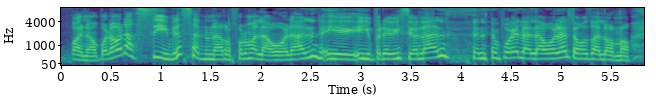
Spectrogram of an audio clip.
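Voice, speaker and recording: Noticeable background noise sits behind a woman speaking at a very fast pace in a high pitch. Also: lively intonation, very even loudness. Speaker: pension lawyer. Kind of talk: advice answering listener questions. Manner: conversational.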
